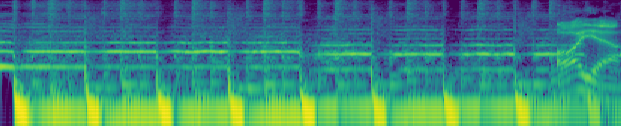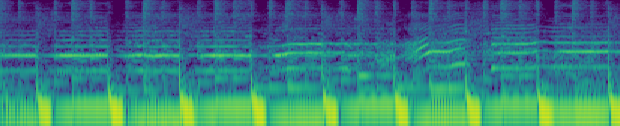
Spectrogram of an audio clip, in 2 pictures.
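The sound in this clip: Synth-driven dance cover of a disco song, sung by a pop singer, with a steady pulsing electronic beat and sustained keyboard tones; a voice calls out briefly over the music midway.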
